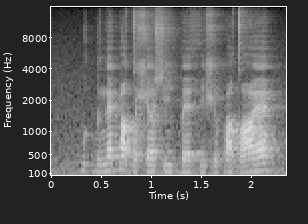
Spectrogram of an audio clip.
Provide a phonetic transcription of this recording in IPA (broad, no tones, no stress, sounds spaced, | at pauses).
ɓ u ɡ͡b ə n æ k͡p æ dˤ ɐ ʃ ɐ ɬ i p ɛ h i ʃ ə p o dˤ æ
